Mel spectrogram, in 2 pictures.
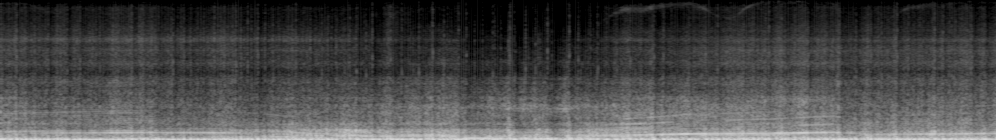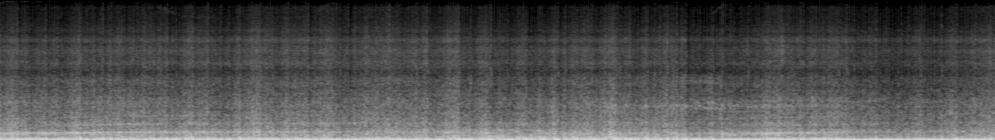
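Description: Car engine heard from inside the cabin at speed, its note climbing as it accelerates and falling away as it slows, with a sudden drop in pitch about twelve seconds in. A steady low rumble runs underneath.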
